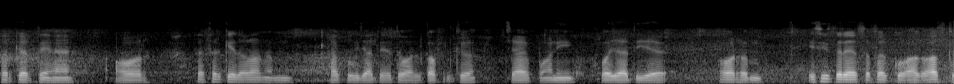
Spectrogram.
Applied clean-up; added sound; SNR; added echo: none; none; none; none.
